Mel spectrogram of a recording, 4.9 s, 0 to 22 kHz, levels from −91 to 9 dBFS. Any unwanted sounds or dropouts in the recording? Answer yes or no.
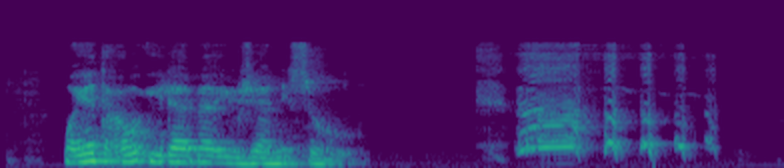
yes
